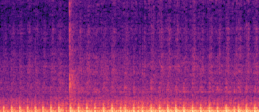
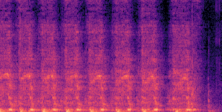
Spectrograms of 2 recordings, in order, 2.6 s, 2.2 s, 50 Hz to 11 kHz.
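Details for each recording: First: Restored 38-year-old Honda bosozoku scooter after fitting a larger 102 jet in the carburettor, running with the choke off. Quick, even single-cylinder putter with steady firing, no misfires or rattles; healthy. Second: Restored 38-year-old Honda scooter after refitting the carburettor with a larger 102 jet: electric start cranks slowly, fading and stopping without firing, as the battery is flat; kick start does nothing either. Fuel reaches the carb, no leaks.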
